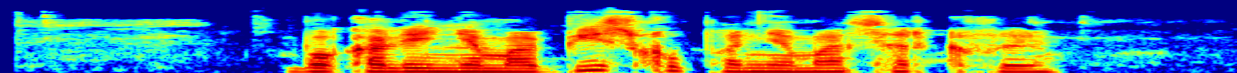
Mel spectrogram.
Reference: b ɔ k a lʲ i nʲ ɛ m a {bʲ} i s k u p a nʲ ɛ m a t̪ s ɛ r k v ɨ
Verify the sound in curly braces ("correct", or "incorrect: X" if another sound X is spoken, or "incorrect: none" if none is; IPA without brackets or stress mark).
correct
